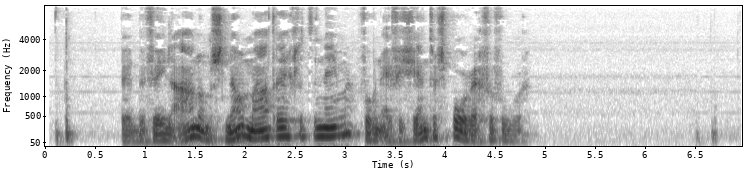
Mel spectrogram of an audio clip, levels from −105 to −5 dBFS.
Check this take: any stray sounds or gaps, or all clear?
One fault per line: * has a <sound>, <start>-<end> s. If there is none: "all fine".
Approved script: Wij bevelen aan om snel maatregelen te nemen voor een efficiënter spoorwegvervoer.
all fine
